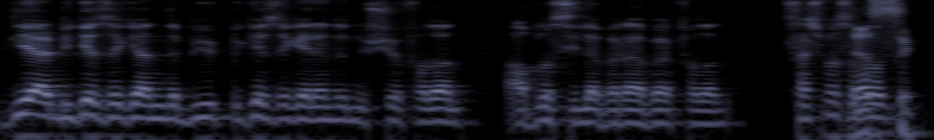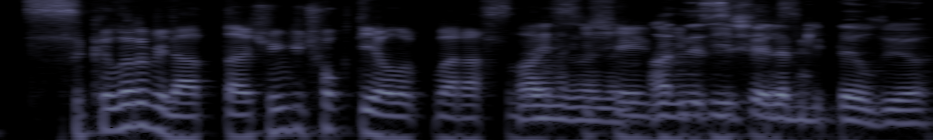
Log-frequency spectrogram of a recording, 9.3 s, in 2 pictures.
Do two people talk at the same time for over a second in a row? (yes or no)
yes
